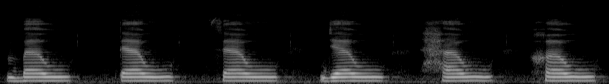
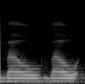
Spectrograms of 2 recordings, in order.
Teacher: वावलीन की अदायगी में भी होंठों को ज़बर की अदायगी के बाद बिल्कुल गोल कर देंगे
